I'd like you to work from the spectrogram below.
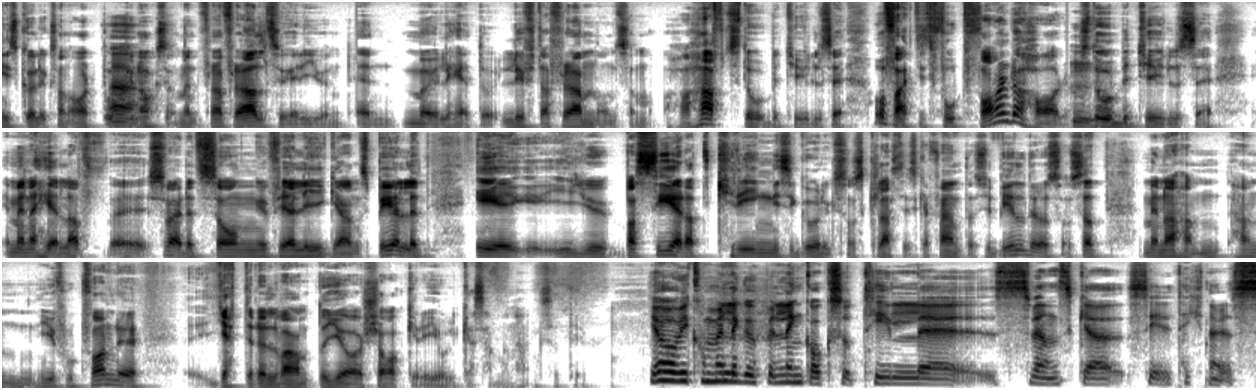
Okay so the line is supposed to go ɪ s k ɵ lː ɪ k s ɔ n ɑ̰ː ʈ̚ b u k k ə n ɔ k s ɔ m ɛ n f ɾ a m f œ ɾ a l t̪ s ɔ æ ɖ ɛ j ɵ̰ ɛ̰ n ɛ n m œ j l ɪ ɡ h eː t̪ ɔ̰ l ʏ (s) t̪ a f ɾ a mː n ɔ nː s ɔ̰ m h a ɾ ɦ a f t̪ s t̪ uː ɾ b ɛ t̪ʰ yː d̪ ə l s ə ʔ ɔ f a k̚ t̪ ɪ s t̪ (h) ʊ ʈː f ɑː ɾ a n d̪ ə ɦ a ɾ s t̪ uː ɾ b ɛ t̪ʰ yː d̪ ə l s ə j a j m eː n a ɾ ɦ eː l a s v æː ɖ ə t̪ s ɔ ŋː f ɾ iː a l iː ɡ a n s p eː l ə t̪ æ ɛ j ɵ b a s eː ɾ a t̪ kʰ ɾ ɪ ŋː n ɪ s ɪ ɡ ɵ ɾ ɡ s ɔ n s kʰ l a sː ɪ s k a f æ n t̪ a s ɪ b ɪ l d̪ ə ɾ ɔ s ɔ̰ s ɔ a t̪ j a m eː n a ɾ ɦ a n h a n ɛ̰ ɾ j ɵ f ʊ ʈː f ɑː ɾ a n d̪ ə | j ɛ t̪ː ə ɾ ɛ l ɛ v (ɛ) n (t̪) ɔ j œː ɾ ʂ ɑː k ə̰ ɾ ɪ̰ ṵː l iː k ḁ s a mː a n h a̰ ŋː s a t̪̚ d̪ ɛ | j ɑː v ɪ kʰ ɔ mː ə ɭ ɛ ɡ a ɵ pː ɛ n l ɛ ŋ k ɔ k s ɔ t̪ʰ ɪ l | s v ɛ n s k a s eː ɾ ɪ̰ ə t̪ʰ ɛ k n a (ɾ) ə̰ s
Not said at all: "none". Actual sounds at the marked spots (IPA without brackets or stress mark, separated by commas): f, f, a, t̪, ɾ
